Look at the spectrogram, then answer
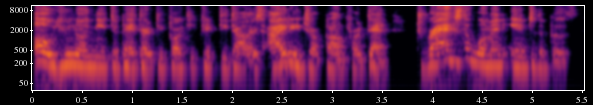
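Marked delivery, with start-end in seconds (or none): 0.0-3.6 fake, put-on Russian accent. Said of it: "they do that Russian accent".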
